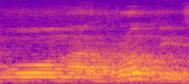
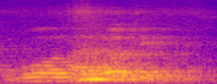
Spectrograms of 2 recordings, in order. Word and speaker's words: Buonarroti: En italiano no tiene la R, así que no es Buonarroti, sino que es Buonarroti.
